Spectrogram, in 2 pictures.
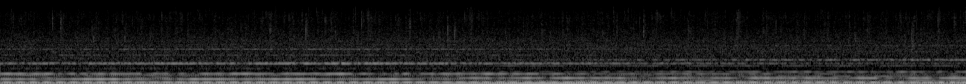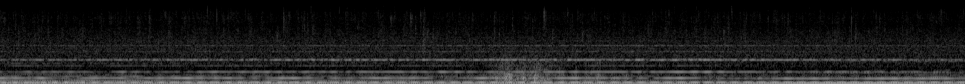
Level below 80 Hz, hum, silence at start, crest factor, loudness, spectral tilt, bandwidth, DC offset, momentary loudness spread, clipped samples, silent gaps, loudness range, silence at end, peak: -36 dBFS; none; 0 s; 12 dB; -35 LUFS; -6.5 dB/octave; 16.5 kHz; under 0.1%; 2 LU; under 0.1%; none; 1 LU; 0 s; -20 dBFS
